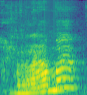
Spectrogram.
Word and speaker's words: rama: ¿Rama o rama? Y la respuesta correcta es rama. Okay, the R at the beginning of the word is always strong.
